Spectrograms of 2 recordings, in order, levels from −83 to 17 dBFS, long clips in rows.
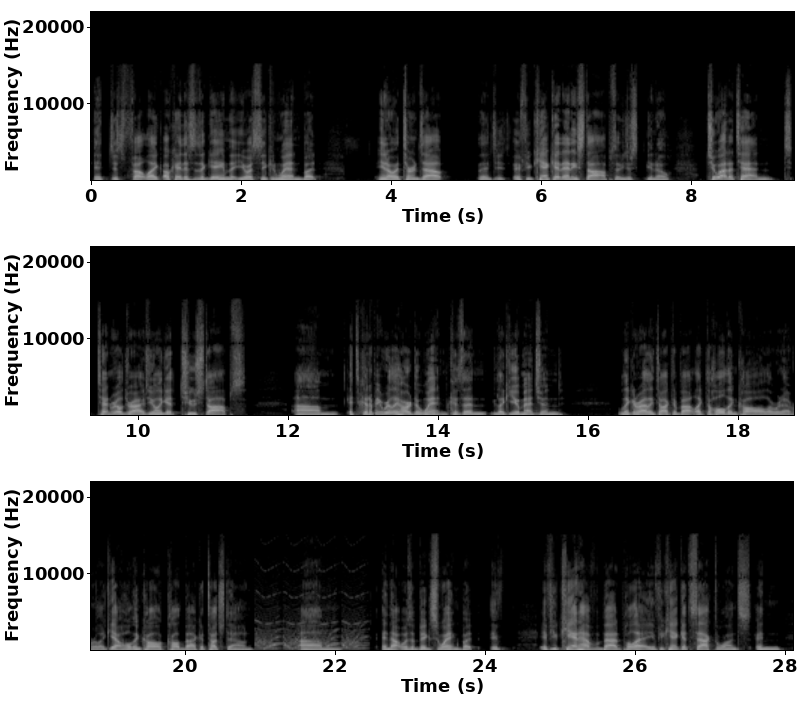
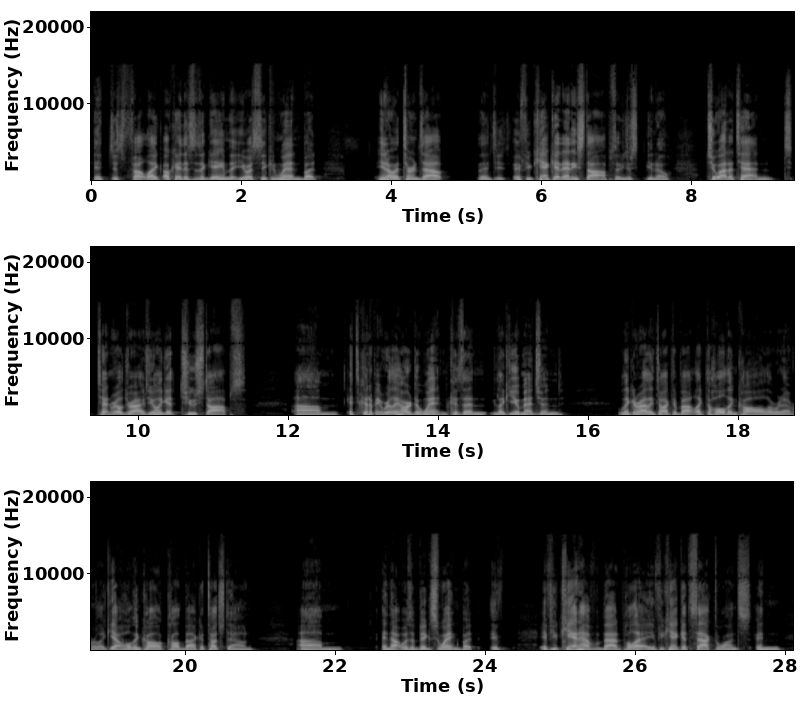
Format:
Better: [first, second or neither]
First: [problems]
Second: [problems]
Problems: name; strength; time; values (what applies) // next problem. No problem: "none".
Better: second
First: alarm; faint; from 21 to 22 s; peak 15 dB below the speech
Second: none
